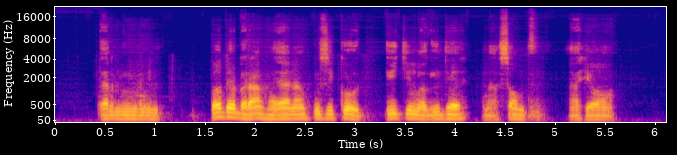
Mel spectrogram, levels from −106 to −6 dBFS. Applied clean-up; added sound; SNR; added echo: neural mask model DeepFilterNet 3.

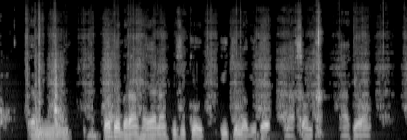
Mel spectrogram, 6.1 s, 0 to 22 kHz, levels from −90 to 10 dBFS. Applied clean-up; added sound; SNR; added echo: classical method spectral subtraction.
